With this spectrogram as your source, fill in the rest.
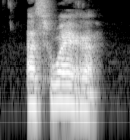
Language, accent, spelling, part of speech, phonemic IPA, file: French, Canada, assoiraient, verb, /a.swa.ʁɛ/, LL-Q150 (fra)-assoiraient.wav
- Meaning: third-person plural conditional of asseoir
